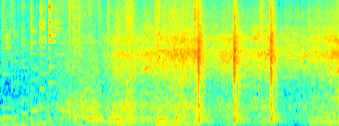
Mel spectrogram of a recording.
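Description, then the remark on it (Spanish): At a bullring, the torilero slams the bolt of the bull-pen gate three times in quick succession, each a sharp metallic bang, as a signal to open the inner door of the bull pen for the last Núñez de Tarifa bull. The bangs stand out over a steady low rumble and murmur. “Eh, lo que hace es pegar cerrojazo. suele debe ser como la contraseña para que abran la puerta interior de Chiquero.”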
